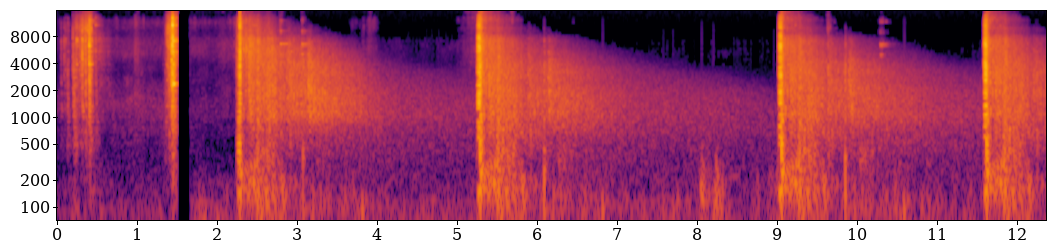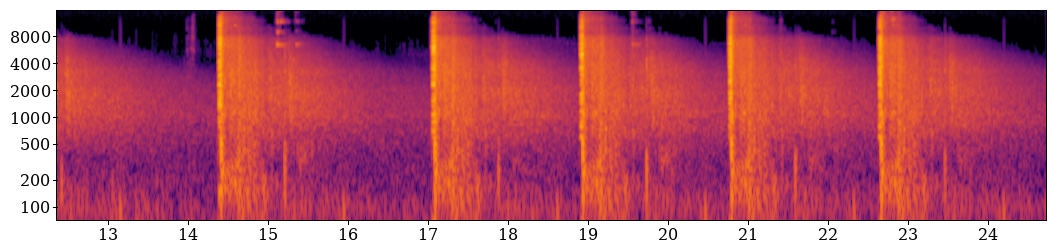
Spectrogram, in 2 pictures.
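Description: Heavy .50 caliber rifle rounds slam into concrete one after another, about ten loud, sharp blasts spaced a few seconds apart, each ringing off with a metallic clang and rumbling tail; no voices between them.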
